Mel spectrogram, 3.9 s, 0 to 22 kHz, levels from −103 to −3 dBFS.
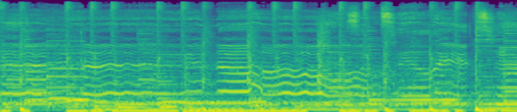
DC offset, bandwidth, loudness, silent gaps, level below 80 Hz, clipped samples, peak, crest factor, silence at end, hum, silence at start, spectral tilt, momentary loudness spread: under 0.1%; over 20 kHz; -12 LUFS; none; -16 dBFS; under 0.1%; 0 dBFS; 12 dB; 0 s; none; 0 s; -5.5 dB/octave; 1 LU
